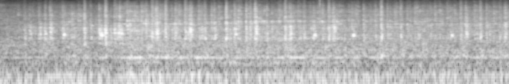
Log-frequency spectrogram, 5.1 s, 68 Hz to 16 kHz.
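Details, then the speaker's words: Original 1966 Buick Wildcat, 10,000 miles, 425 cubic inch Nailhead V8, automatic, heard from the rear: even, steady low exhaust burble at idle with no ticks or knocks; smooth, healthy idle. "We'll listen to the nailhead. We'll let it idle. Okay. I'll walk to the back and listen to it idle."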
